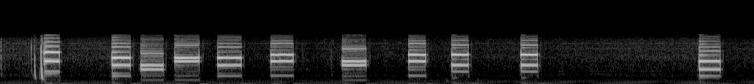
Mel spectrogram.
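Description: A telephone dials a long-distance number in touch tones: eleven clear beeps at an even, brisk pace, with a longer pause before the final tone, all over a quiet line.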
